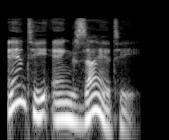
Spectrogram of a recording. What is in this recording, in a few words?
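"antianxiety", English, British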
